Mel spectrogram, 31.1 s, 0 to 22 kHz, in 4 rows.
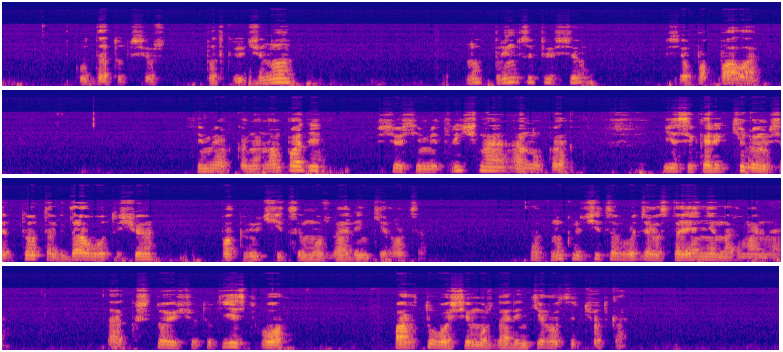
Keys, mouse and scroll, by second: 0.3 middle click, 8.9 scroll down 2, 9.6 KP_7, 12.2 middle click, 13.4 KP_1, 13.9-14.2 scroll down 4, 14.8 shift+middle click, 16.2-16.6 scroll up 1, 23.3-23.9 scroll up 3, 25.7 scroll up 3, 26.4 shift+middle click, 27.4 scroll up 1, 30.9-31.1 scroll down 2.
